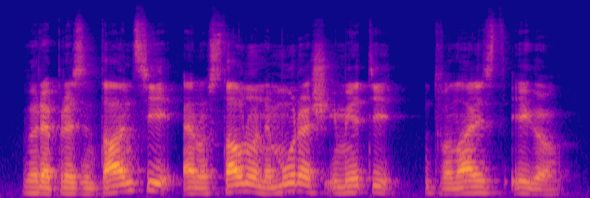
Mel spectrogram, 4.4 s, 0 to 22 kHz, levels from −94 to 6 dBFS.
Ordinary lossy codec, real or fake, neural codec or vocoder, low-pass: none; fake; vocoder, 44.1 kHz, 128 mel bands every 512 samples, BigVGAN v2; 19.8 kHz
